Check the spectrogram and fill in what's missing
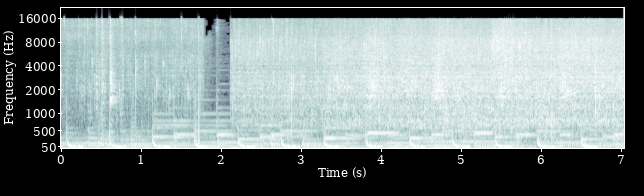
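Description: Peanuts and curry leaves frying in hot oil for a flattened-rice (atukula) mixture: a steady, loud sizzle with repeated rhythmic scraping clatters of stirring, a brief sharper crackle early on, and no talking.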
